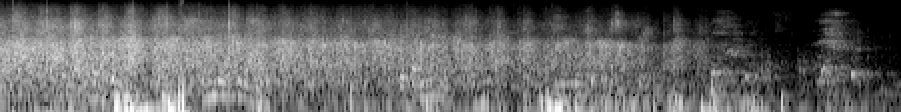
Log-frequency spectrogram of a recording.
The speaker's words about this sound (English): Hey, give these guys another round of applause.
